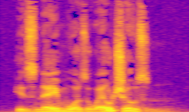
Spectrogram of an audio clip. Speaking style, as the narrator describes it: Al-Alama murmured to himself

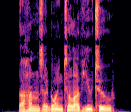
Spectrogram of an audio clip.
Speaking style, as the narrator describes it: Andrew murmured

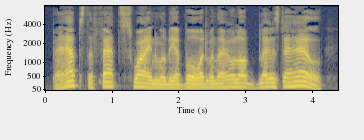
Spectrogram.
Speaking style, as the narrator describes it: he thought wearily

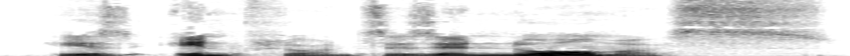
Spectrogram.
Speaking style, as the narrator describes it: Blaine exclaimed

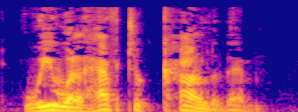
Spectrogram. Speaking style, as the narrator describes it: said curtly

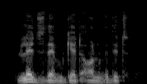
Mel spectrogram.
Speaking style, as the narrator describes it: she told herself firmly

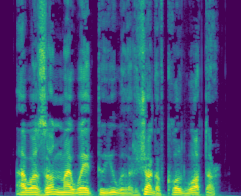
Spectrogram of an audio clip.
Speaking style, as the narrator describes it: said she gruffly

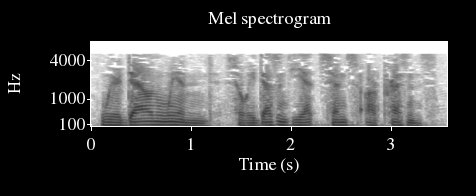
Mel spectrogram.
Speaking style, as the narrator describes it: said the sage softly

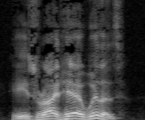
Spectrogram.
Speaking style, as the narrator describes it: Gareth told Jake anxiously

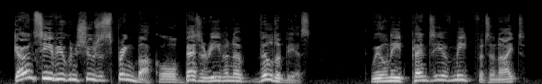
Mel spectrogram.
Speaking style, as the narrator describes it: still smiling, Zuga shouted to Ralph

